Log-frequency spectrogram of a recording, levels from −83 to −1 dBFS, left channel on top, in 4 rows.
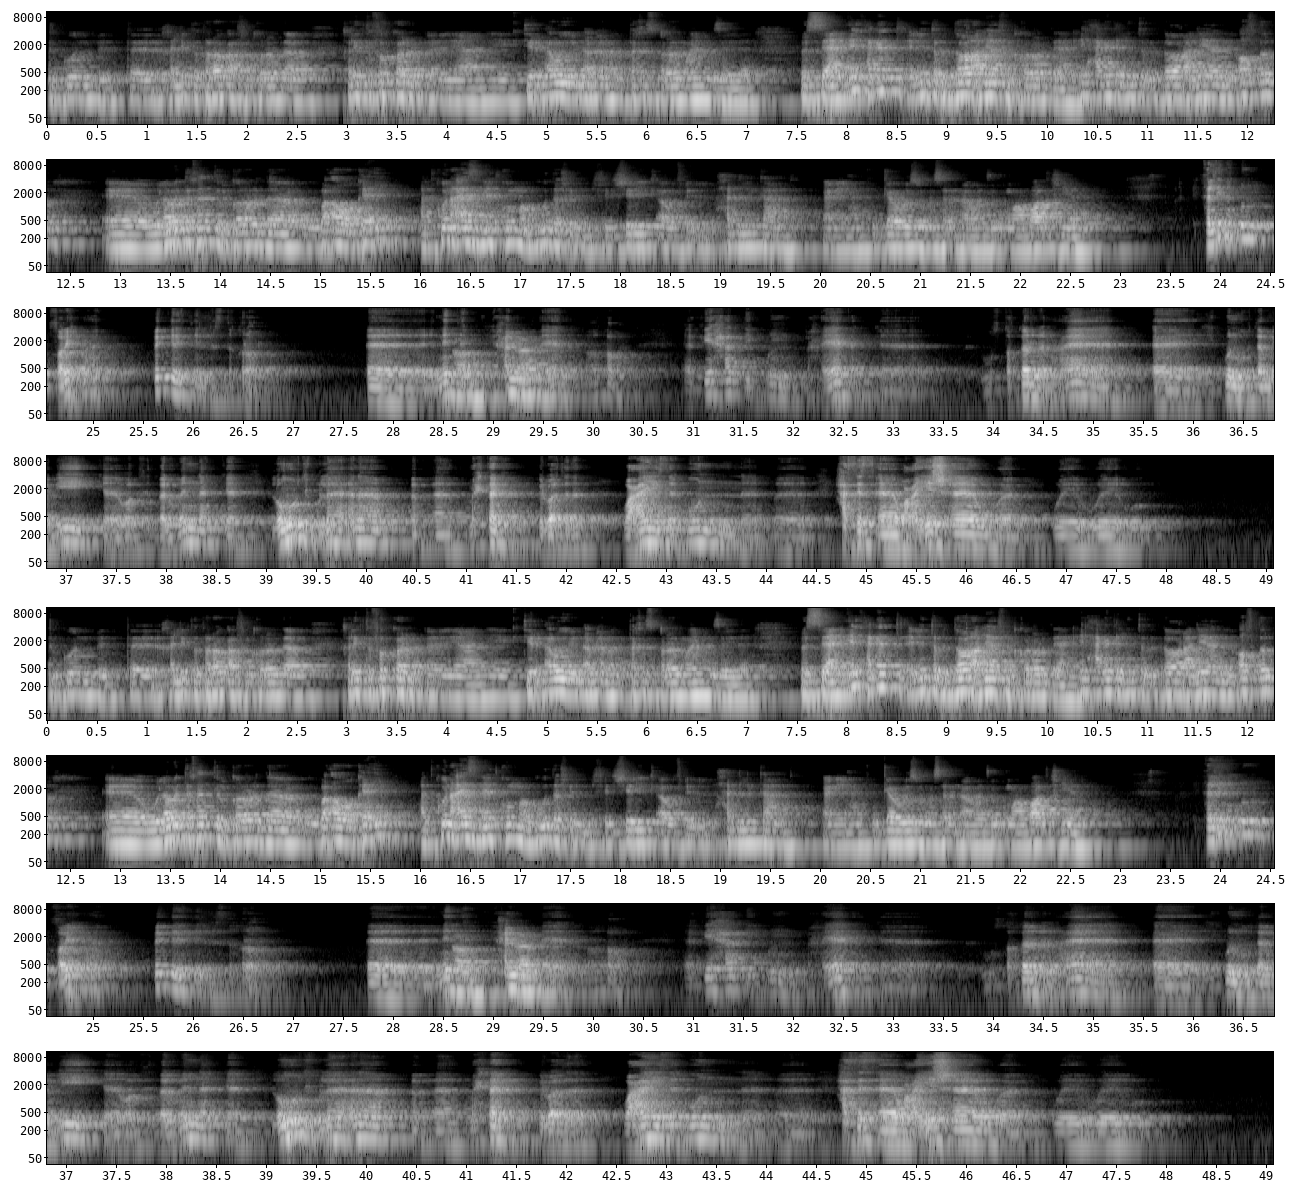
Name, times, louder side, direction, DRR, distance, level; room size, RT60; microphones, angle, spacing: voice 1, 0.0-12.3 12.8-15.7 16.0-19.7 20.0-22.6 28.6-29.5, right 2 dB, 20° right, -1 dB, 0.5 m, -24 dB
voice 2, 23.8-25.1 25.8-26.6 27.7-28.6 29.0-29.2 29.5-29.7 29.9-30.3 30.9-32.5 32.9-33.3 33.9-34.0 34.3-35.2 35.6-38.7 39.0-40.2 40.6-41.4 41.7-42.1 42.6-44.4 44.7-46.5 46.9-47.8, left 2 dB, 70° left, 2 dB, 0.5 m, -26 dB
6.0 x 2.7 x 2.4 m, 1.3 s
head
